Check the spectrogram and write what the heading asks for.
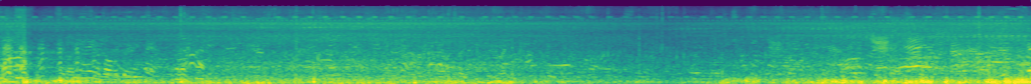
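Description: Distant voices of players and spectators calling out at a youth soccer game, over a low, uneven rumble, growing louder near the end.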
